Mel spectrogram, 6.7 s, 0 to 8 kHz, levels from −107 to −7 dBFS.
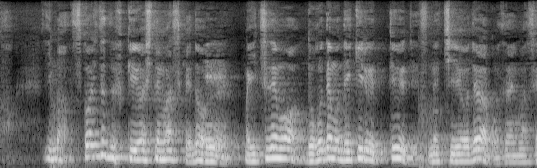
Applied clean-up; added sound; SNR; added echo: neural separator model SepFormer DNS4.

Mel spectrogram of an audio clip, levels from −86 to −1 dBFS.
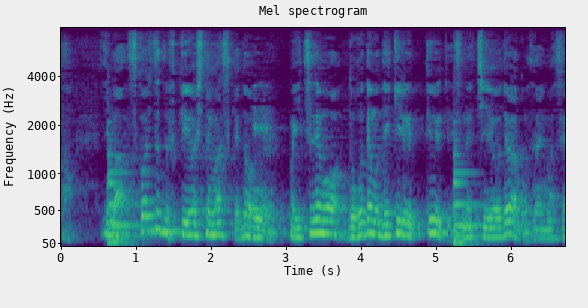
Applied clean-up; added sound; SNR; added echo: none; Bowed string instrument; 7 dB; reverberation time 0.8 s.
